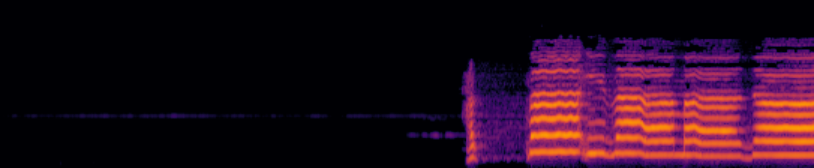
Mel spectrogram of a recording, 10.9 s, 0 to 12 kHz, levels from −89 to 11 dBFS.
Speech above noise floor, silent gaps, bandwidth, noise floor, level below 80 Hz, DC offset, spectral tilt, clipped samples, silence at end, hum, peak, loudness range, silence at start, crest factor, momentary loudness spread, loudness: 72 dB; none; 5.4 kHz; -86 dBFS; -90 dBFS; under 0.1%; -8 dB/octave; under 0.1%; 0 s; none; -2 dBFS; 5 LU; 6.2 s; 16 dB; 17 LU; -15 LUFS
